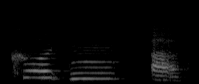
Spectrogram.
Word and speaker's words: couldn't have: Couldn've, couldn't-of. Don't pronounce the O, don't pronounce the T.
